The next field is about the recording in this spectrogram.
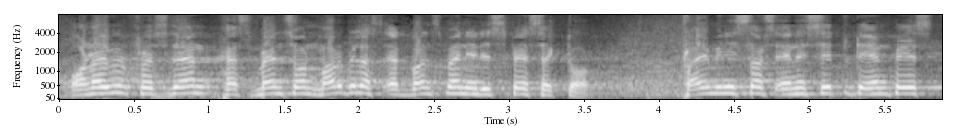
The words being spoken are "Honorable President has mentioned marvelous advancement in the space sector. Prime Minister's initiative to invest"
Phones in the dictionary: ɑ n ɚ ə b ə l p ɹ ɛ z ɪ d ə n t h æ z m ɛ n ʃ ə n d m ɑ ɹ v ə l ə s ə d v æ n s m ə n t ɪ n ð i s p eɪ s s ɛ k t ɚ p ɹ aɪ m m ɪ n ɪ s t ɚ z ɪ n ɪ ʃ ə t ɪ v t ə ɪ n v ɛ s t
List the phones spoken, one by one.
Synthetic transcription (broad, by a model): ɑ n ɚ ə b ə l p ɹ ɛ s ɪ d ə n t h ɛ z m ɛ n s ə n m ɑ ɹ b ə l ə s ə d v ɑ n s m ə n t ɪ n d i s p eɪ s s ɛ k t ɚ p ɹ aɪ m m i n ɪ s t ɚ s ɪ n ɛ s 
